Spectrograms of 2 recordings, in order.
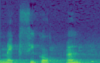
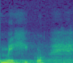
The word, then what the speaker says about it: México: les paso un comercial méxico se escribe con x y se dice méxico no se dice méxico se dice méxico y esa x tiene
